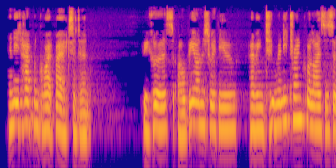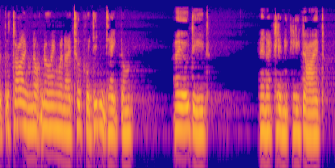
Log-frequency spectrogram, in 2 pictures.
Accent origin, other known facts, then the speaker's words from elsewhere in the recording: United Kingdom; I being British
